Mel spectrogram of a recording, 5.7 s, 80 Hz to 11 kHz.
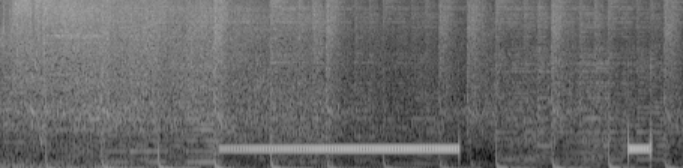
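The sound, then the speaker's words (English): A phone line crackles with short dialing tones, then a long steady ring tone holds for about two seconds before brief tones return, all over a low rhythmic background hum, as the morning show on Pure Country 94 phones its daily contest winner. “we have a phone call to make.”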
